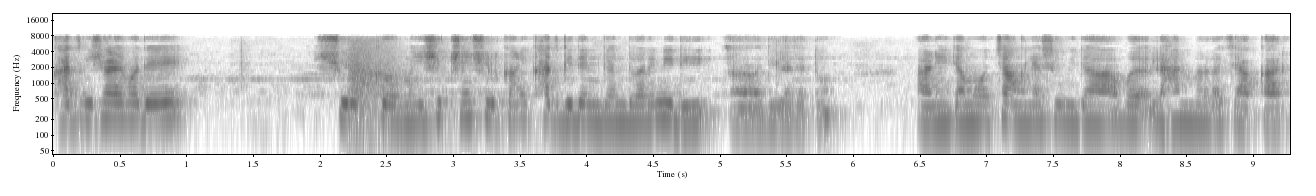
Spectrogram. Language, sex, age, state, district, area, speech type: Marathi, female, 45-60, Maharashtra, Satara, urban, spontaneous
